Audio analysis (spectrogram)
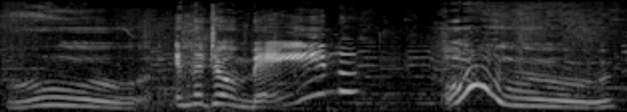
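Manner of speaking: ordinary talk, nothing marked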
